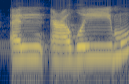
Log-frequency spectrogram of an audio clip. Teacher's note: یہاں پر بھی ضا موٹا ہی رہے گا، زبان کی جڑ اور وسط اٹھا کے رکھیں گے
